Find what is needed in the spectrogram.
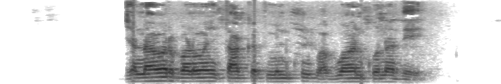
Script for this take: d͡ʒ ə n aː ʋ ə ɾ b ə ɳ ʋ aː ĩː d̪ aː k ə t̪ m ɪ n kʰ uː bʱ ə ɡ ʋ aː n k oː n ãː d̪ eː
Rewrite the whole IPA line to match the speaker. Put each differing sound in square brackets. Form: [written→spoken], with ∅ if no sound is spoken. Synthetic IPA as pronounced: d͡ʒ ə n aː ʋ ə ɾ b ə ɳ ʋ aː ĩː [d̪→t̪] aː k ə t̪ m ɪ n kʰ uː bʱ ə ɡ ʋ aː n k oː n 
